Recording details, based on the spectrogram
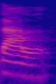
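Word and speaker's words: ذال: করি যে জাল, ওই জালের যেমন উচ্চারণ এটাও সেম উচ্চারণ। জাল, জাল, এটা উচ্চারণ হবে কোথার থেকে? আমাদের জিহ্বার আগা, সামনে দুই দাঁতের আগার সঙ্গে লাগবে, লেগে উচ্চারিত হবে জাল, জাল, জাল, এভাবে।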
